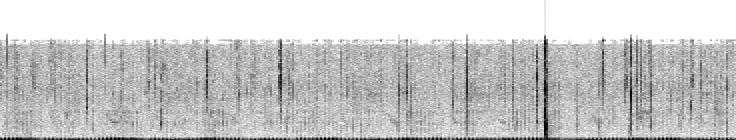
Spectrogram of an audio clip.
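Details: Purring cat with a fireplace: deep, rhythmic rumbling that swells and fades about every second, under light snaps and a sharp pop from the fire.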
